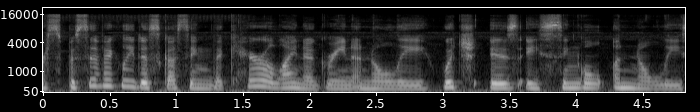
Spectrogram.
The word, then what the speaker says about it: anole: From what we've gathered, it's more appropriate to say Anole, but the other pronunciation is becoming more and more widespread, though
